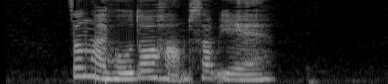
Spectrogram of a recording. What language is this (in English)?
Cantonese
